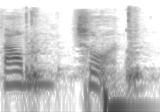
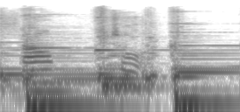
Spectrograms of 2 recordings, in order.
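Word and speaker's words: 삼촌: The Korean term for uncle or your parent's brother is samchon. Again, it's samchon. This is pronounced as a two-syllable word. The first syllable is sam, and the second syllable is chon.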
